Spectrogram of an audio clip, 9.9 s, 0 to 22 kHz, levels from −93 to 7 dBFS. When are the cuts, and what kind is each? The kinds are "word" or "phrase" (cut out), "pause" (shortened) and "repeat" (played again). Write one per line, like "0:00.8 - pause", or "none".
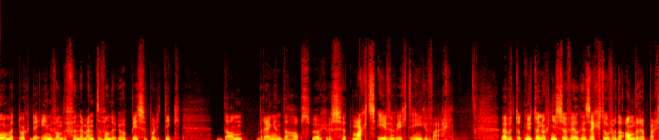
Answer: none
